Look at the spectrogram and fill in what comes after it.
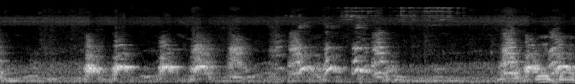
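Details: Blue Miniature Pinscher named Ziggs at a kennel in Manaoag in the morning; sharp, high yapping barks in quick bursts, about three per second, with a pause before a final cluster and a steady high hiss behind.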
